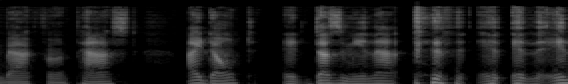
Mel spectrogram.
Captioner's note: chuckling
